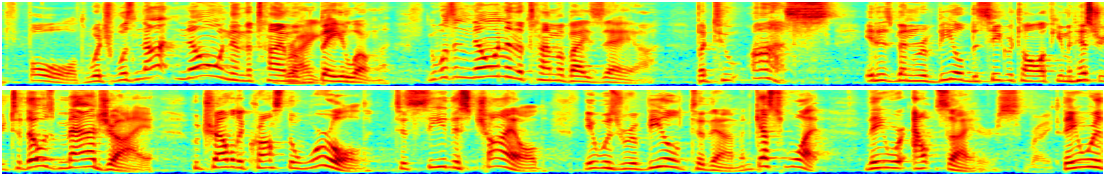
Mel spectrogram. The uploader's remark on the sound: Live from SEEK 2019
